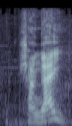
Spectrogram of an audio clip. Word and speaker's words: Shanghái: ¿Cómo se dice? Shanghai. ¿Shanghai? – Sí.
